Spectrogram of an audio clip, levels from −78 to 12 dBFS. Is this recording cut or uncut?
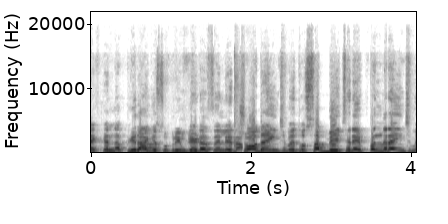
cut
